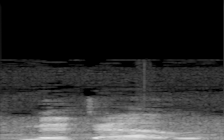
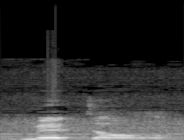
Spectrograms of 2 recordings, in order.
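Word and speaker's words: Mideel: over to the right of me is the middle region if someone says it's pronounced Midel you're wrong no you are 100% raw it is the middle region and it's for reasons that I'll explain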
